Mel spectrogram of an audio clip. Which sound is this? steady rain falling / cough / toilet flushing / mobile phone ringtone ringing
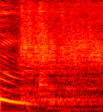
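toilet flushing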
